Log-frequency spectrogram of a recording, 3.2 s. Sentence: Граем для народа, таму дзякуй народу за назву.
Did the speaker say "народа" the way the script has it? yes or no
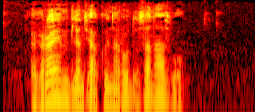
no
